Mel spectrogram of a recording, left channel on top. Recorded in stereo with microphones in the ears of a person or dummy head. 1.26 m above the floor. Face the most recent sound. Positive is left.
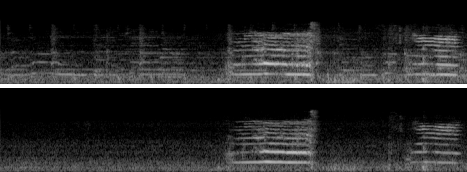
turn(degrees=45)  # may be behind; listen again after turning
